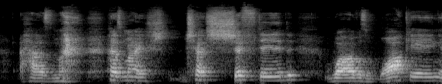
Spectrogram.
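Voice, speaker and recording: Noticeable background noise and audible room echo both surround the man's voice. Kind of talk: interview testimony. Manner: casual, hesitant with fillers.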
